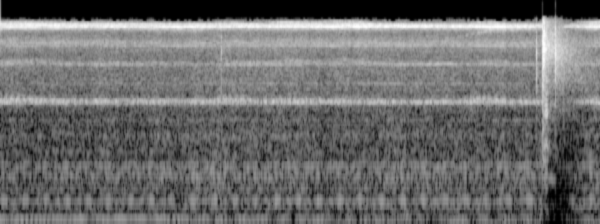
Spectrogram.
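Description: A steady low mechanical hum runs until one sharp shot from the Bocap FX Crown PCP air rifle about five and a half seconds in, after which the hum stops.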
